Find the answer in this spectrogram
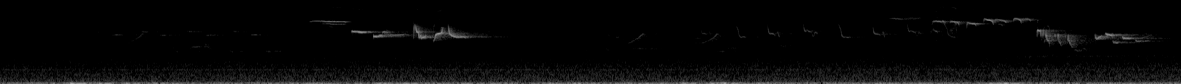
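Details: Male European robin singing at dawn-time 7 a.m. in early May, forest at Hoher Peißenberg, female nearby; scattered high notes, a sharp bright burst, then a quick series of short rising ticks and a closing high twitter, with gaps between.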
